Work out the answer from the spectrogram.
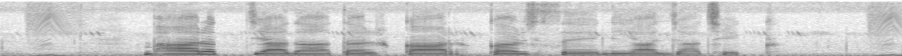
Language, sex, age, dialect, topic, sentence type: Magahi, female, 18-24, Northeastern/Surjapuri, banking, statement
